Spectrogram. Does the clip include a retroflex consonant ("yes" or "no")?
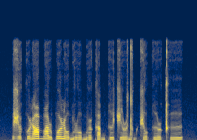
yes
